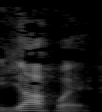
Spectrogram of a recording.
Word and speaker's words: Yahweh: That last syllable is the first syllable in the name of God. The second seems to be pronounced like weh, so it'd be Yahweh.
